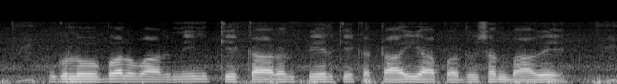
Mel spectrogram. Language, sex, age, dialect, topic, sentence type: Bhojpuri, male, <18, Southern / Standard, agriculture, statement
